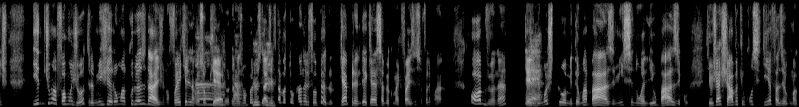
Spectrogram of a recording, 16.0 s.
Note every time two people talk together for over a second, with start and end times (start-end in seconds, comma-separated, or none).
3.9-5.5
